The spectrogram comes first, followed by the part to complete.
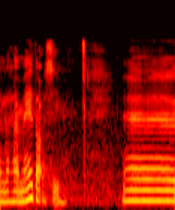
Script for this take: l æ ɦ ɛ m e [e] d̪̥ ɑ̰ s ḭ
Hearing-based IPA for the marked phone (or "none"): e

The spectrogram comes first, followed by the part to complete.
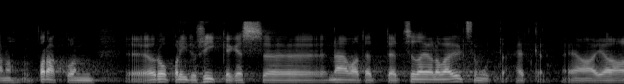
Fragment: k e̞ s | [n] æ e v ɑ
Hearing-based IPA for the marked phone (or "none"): n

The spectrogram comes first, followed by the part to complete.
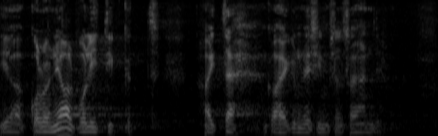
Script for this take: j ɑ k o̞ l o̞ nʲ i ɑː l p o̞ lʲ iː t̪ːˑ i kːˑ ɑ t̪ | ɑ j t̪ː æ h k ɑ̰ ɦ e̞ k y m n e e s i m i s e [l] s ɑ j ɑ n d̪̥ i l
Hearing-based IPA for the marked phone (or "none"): l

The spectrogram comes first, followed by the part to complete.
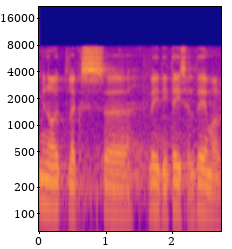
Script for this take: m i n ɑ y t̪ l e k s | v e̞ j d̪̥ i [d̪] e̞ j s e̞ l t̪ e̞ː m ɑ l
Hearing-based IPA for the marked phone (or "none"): t̪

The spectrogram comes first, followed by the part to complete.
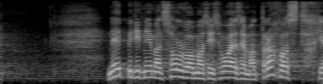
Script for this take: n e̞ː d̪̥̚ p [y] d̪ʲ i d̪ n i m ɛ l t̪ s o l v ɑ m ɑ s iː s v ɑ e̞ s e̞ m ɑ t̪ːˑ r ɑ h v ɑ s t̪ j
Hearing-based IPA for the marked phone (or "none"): i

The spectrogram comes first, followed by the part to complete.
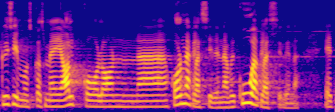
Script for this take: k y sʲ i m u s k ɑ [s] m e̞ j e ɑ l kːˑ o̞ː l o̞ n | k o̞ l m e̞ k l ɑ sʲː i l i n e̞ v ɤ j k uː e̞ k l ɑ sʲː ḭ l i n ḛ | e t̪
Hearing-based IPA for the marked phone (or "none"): s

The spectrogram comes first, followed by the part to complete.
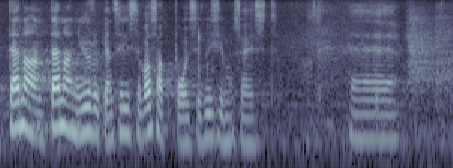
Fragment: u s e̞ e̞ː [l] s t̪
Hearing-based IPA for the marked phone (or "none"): none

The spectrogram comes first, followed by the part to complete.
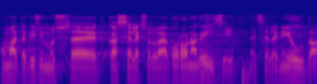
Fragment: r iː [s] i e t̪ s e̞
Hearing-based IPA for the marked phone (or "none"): s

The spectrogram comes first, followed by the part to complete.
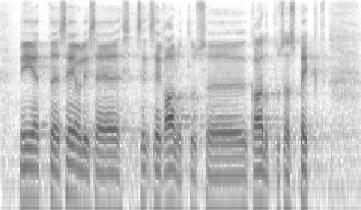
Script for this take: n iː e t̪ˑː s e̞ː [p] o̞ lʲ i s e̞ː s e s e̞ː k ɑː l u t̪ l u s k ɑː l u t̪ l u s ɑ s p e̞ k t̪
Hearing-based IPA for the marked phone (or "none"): none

